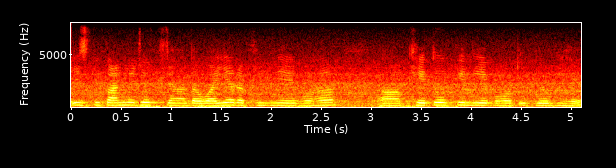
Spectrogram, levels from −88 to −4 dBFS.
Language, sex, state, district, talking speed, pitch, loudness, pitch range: Hindi, female, Maharashtra, Gondia, 200 wpm, 225 Hz, -14 LUFS, 215-240 Hz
